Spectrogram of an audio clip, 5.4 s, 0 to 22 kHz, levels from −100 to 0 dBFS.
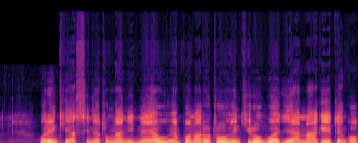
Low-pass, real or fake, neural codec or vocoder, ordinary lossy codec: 19.8 kHz; real; none; Opus, 24 kbps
